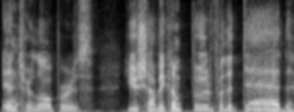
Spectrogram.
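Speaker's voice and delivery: put-on very high, loud, voice-cracking young man's shout. Game narrator voicing a young man who spots the players, shouting with voice cracking. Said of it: "A young man sees you and shouts".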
